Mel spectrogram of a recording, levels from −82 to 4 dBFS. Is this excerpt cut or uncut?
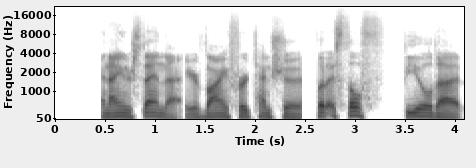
cut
